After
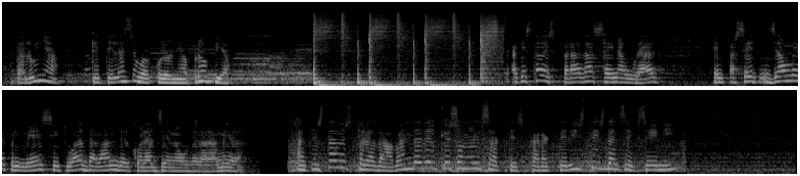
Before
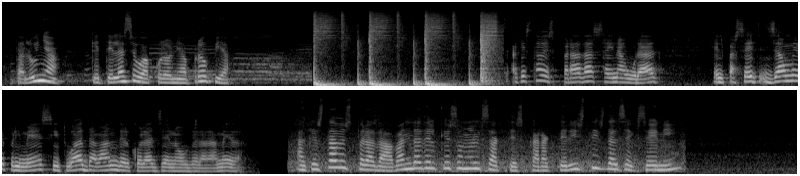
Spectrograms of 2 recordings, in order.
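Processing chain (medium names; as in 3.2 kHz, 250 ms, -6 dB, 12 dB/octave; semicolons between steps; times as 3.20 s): peaking EQ 5.2 kHz +4 dB 1.4 oct; comb 5.1 ms, depth 79%; compression 6:1, threshold -28 dBFS, peak gain reduction 14.5 dB; 1.35–3.68 s: small resonant body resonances 210/370/550/2000 Hz, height 9 dB; random flutter of the level, depth 50%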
